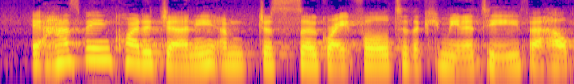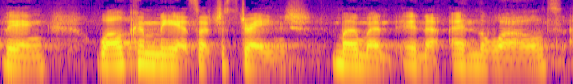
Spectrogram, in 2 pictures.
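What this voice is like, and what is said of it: British accent. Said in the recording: “you might hear my British accent.”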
